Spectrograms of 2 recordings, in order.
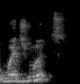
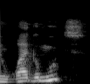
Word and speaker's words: Wagemut: Alors, je ne sais pas quelle est la prononciation. Wedgmouth? Wedgmouth? Ouais, je parle pas allemand, mais je crois que c'est Wagemut.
